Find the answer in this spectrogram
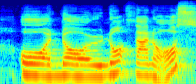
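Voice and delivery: put-on goofy, laid-on Australian accent played for laughs. Imagining stars keeping their own accent in films: Chris Hemsworth as Thor, Australian accent. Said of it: "doing the Australian accent in their films".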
